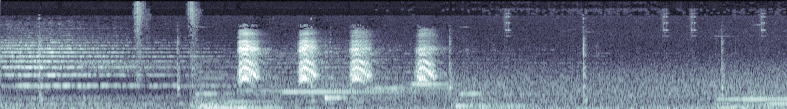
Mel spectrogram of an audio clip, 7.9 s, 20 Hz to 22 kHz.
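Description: A crow caws four times in a quick, evenly spaced series, fairly clear over a quiet game ambience of low tones and soft ticking, in the video game Black Mirror 3.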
